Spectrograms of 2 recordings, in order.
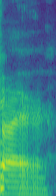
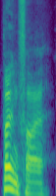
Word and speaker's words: Banefyre: Track 5, is that how we pronounce it? – Banefyre. – Yeah? – Yeah, Banefyre, yeah.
